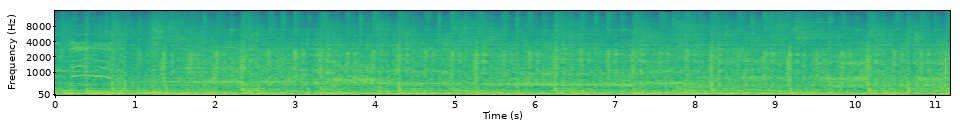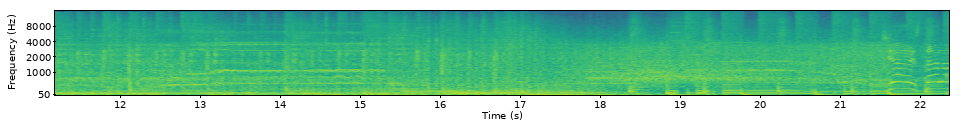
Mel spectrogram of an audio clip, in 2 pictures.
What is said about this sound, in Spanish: Así suena el himno del Sevilla en directo desde el estadio Ramón Sánchez Pijuán.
